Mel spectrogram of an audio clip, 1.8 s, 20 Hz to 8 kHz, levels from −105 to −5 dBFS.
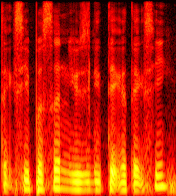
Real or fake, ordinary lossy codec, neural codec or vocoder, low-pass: real; none; none; none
